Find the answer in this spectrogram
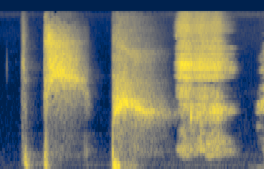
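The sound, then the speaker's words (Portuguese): A voice mimics ice being struck, cracking and breaking: a couple of sharp clicks, then three harsh, hissing bursts of breathy noise, fairly loud, with short gaps between them. “rapidinho, qual é o som que, que, que ele faz quando ele bate e quando o gelo quebra, por favor?”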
